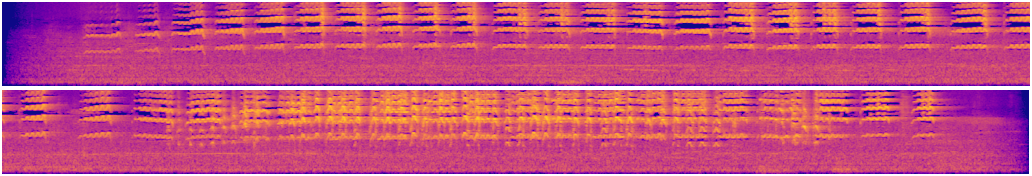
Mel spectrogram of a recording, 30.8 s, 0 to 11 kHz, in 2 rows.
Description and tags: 20190323.kestrel.male.female
A male Lesser Kestrel (Falco naumanni) screeching, then answer from the female in her own distinctive voice. City hum in background. Recorded in late afternoon on my rooftop, using Audiotechnica BP4025 into Sound Devices Mixpre-3 with limiters off.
